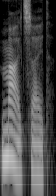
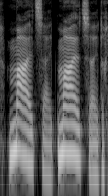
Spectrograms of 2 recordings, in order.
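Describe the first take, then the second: First: Said in the usual way. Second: Higher, brisk communal call. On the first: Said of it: "sagte Selma". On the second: A narrator's reading. Guests rising from dinner, called out cheerily. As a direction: call it out to the whole table. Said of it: "riefen alle".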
